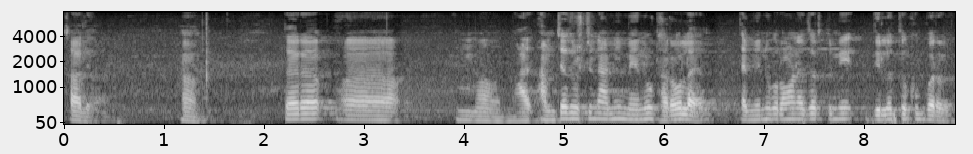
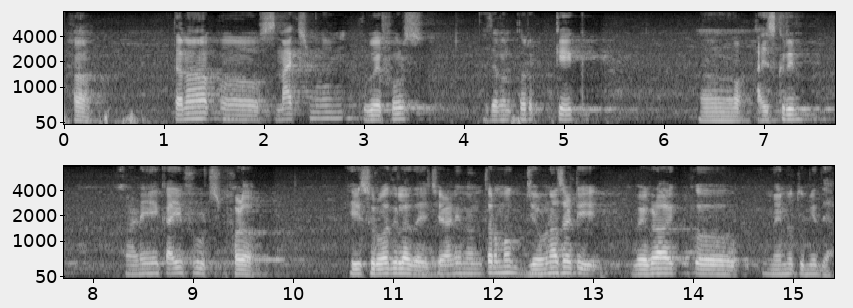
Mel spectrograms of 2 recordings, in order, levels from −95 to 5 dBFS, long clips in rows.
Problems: constant background noise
